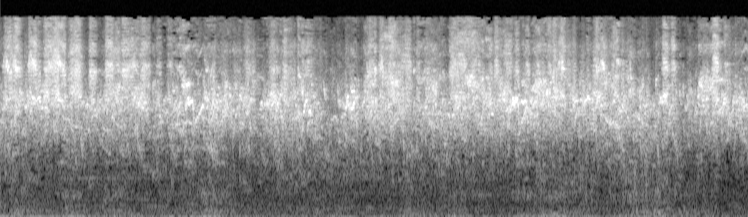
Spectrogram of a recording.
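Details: Budgerigars in a colony aviary twitter nonstop, many voices blending into a bright, buzzy chorus of short chirps that swells and dips slightly.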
